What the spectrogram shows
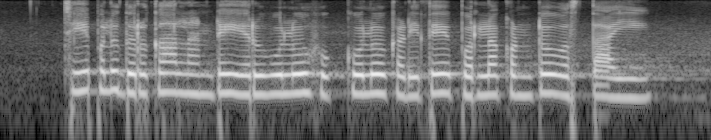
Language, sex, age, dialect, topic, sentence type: Telugu, female, 18-24, Southern, agriculture, statement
